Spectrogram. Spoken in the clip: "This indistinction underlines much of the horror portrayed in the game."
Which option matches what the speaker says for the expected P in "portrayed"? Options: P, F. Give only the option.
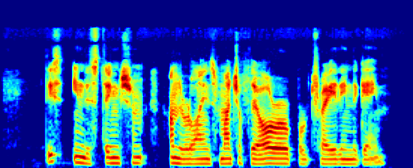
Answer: P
